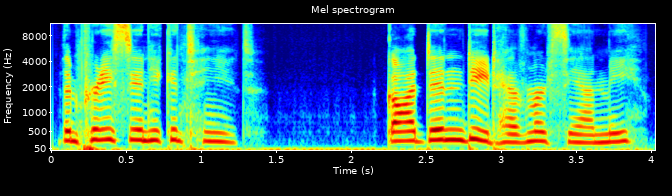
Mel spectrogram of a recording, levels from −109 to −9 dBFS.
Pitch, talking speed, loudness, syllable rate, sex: 235 Hz, 180 wpm, -17 LUFS, 5.5 syllables/s, female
